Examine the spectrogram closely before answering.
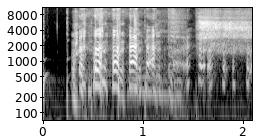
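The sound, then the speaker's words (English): A voice imitates a clothes steamer burping, with a rapid run of sputtering, gurgling bursts followed by a sustained breathy hiss like escaping steam. “I love a steamer. Steaming stuff all day. Yeah. I love it. Love a good steamer. And when it starts burping, it's like,”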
